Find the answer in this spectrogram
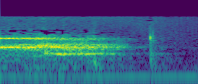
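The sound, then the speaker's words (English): An elephant trumpets once, a loud, brassy, sustained blare lasting over a second before fading away, with a brief soft knock just after; no one speaks. “That is an elephant trumpeting.”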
